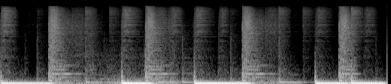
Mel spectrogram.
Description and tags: Breaks Fat Hammer Beat 04
big beat, dance, funk, breaks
